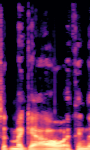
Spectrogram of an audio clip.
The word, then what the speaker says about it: McGough: I think her last name is, you pronounce it McGough. I think it's McGough. It's McGough.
